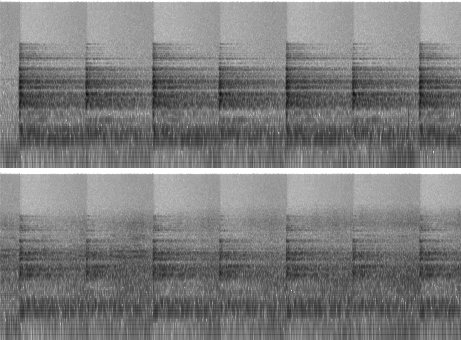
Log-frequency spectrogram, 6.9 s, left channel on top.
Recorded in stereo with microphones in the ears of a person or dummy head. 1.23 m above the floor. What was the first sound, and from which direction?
Ticking, 30° left (ahead or behind).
